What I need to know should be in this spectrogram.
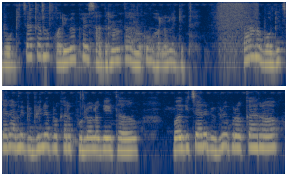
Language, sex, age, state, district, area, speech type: Odia, female, 30-45, Odisha, Jagatsinghpur, urban, spontaneous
